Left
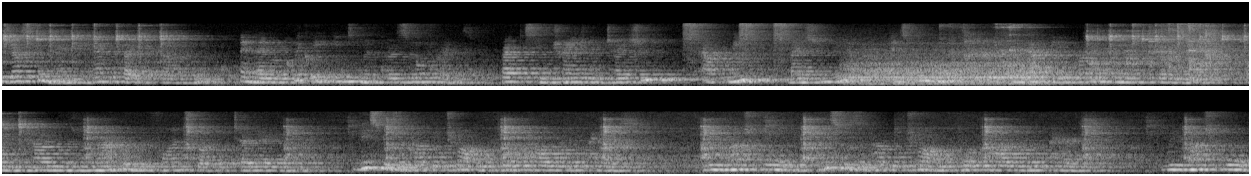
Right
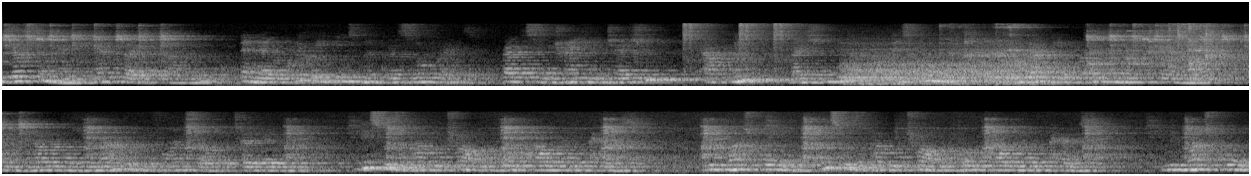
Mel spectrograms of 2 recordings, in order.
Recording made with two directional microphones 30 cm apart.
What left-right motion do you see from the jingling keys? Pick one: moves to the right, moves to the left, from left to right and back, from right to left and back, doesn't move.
moves to the left.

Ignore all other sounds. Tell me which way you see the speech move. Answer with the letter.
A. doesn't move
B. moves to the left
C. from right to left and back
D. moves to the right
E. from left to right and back
D.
